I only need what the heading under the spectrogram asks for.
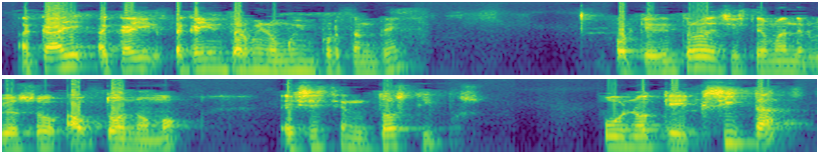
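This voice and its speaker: A Peruvian man at a middle pitch teaches a pharmacy course. He talks in loose, repetitive phrases and keeps checking in with his students. The sound is dull and lo-fi, like an online class recording. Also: darkish tone. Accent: Peruvian Spanish. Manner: repeats phrases, asks the class questions.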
